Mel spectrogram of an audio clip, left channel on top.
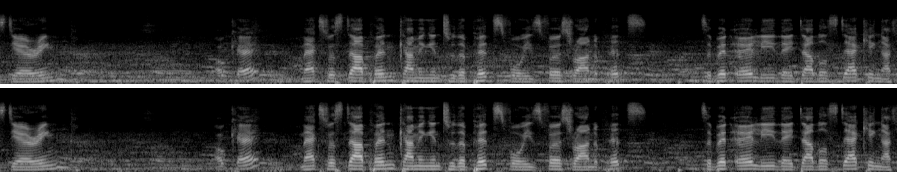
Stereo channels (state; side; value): normal; both; correlation 0.93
